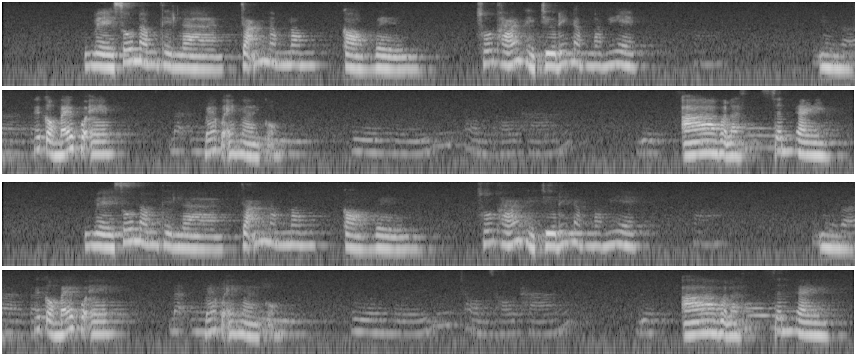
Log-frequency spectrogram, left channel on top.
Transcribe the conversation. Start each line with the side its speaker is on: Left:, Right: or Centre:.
Left: Về số năm thì là chẳng 5 năm, còn về số tháng thì chưa đến 5 năm với em.
Right: À, và
Left: Ừ.
Right: và
Left: Thế còn
Right: và
Left: bé của em,
Right: bạn nhà
Left: bé
Right: em
Left: của em là
Right: thì
Left: cũng
Right: vừa mới tròn 6 tháng được
Left: à
Right: 3 4
Left: gọi là
Right: hôm
Left: sinh ngày
Right: và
